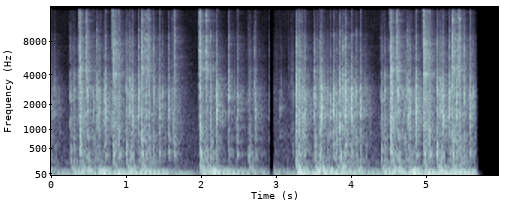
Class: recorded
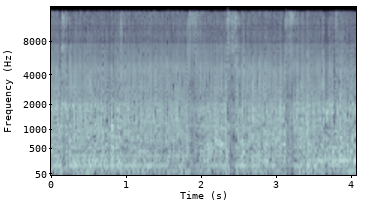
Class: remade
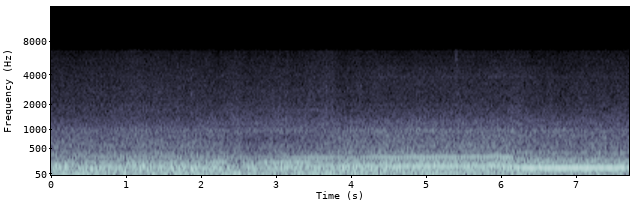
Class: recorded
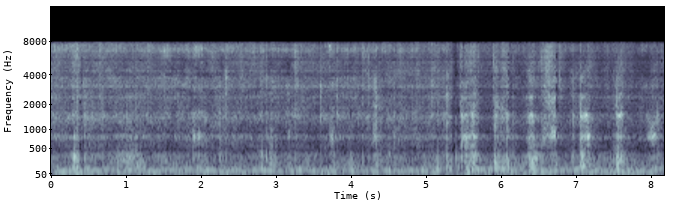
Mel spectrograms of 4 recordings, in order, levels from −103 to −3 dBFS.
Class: remade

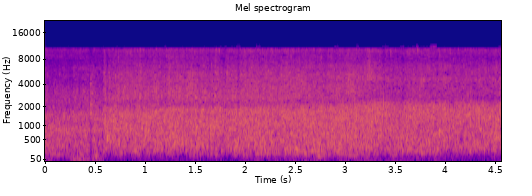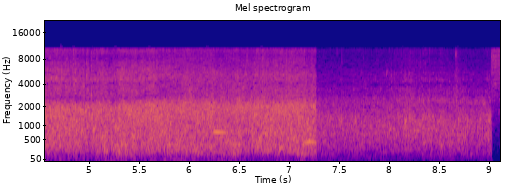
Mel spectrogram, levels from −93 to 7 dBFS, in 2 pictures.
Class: recorded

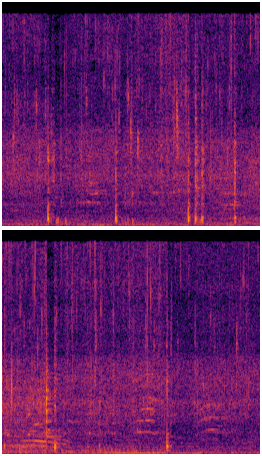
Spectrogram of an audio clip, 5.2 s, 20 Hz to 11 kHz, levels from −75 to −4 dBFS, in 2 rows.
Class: recorded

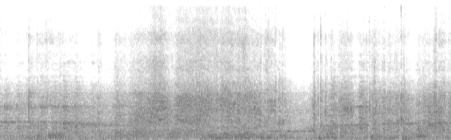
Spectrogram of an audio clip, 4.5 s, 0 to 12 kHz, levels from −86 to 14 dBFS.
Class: remade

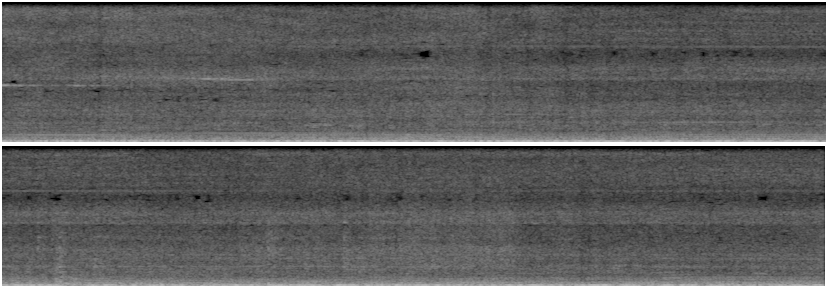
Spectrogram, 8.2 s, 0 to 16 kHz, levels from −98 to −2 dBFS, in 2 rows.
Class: recorded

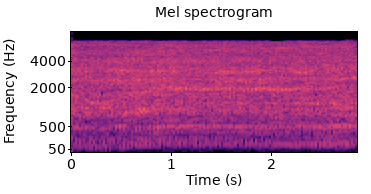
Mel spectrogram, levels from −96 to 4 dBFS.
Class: remade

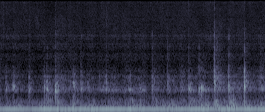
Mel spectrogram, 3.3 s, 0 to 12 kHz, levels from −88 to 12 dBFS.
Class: remade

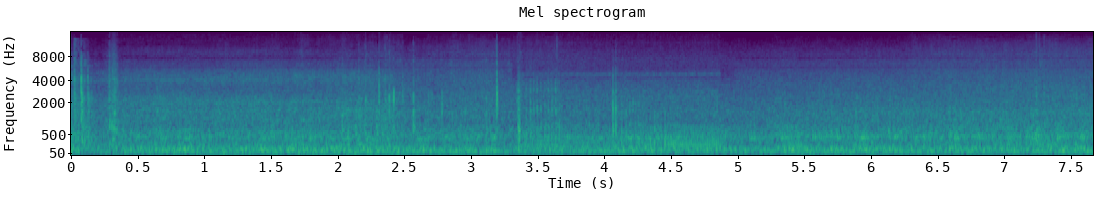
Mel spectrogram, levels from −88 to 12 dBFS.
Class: recorded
